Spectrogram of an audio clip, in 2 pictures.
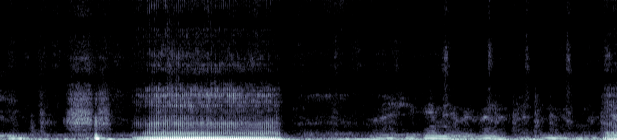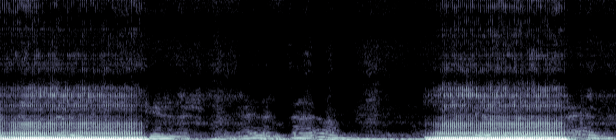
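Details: Elderly pet dog snoring indoors: three long, low, buzzy snores come roughly every four to five seconds. Soft human voices talk in the gaps between them.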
